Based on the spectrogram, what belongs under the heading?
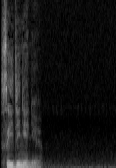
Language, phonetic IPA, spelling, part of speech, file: Russian, [sə(j)ɪdʲɪˈnʲenʲɪje], соединение, noun, Ru-соединение.ogg
- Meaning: 1. joining, junction 2. connection 3. combination, union 4. joint, junction 5. compound 6. formation (refers to a corps, a division, or a brigade; also informally, an army) 7. combination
